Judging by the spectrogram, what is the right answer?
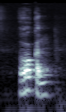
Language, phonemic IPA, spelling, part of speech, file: Dutch, /ˈrɔkə(n)/, rokken, noun / verb, Nl-rokken.ogg
- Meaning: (noun) distaff, rock; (verb) alternative form of rokkenen; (noun) plural of rok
